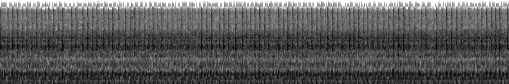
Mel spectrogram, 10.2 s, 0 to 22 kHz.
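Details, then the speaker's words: MS462 chainsaw after service with a cleaned air filter, started before calibration reset: steady high-pitched two-stroke buzz at high revs, even pitch, no surging or stumbling; runs healthy. "I feel like, and the saw sounded healthy. Let's just fire it up and see how she does, and then reset it."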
